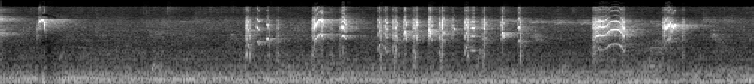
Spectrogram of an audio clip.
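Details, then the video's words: Orange-headed thrush singing, played to encourage other birds into song: isolated sharp high notes, then a rapid series of chattering, twittering phrases with short pauses and a few whistled upslurred notes. "Ocehan konin agar burung anda cepat bunyi"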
